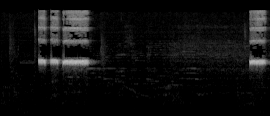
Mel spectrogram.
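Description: Electronic soft-tip dartboard sounding its scoring beeps as darts hit: a quick run of three bright electronic tones about half a second in, the last held longest, and another short tone near the end.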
